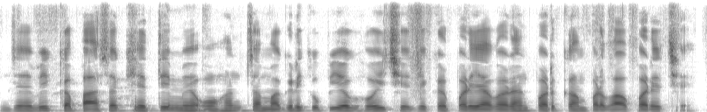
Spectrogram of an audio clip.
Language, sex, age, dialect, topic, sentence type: Maithili, male, 25-30, Eastern / Thethi, agriculture, statement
